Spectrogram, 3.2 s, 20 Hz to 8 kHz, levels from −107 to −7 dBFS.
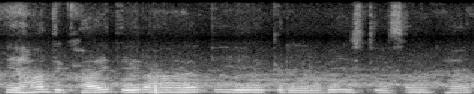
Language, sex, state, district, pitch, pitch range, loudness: Hindi, male, Madhya Pradesh, Umaria, 190 Hz, 180-195 Hz, -20 LUFS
